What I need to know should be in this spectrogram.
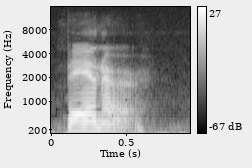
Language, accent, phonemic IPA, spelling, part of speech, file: English, US, /ˈbænɚ/, banner, noun / adjective / verb, En-us-banner.ogg
- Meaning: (noun) 1. A flag or standard used by a military commander, monarch or nation 2. The military unit under such a flag or standard 3. A military or administrative subdivision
